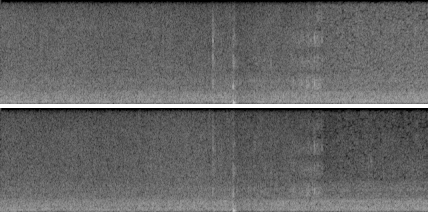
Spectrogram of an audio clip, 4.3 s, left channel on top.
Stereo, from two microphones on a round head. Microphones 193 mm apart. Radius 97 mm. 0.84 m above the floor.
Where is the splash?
20° left (ahead or behind).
